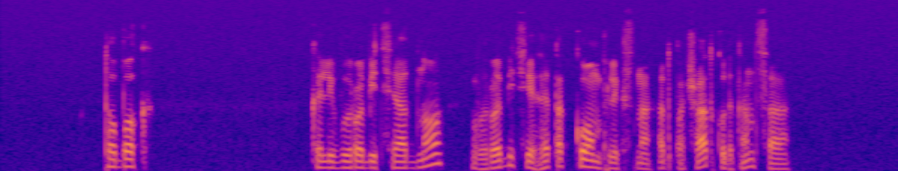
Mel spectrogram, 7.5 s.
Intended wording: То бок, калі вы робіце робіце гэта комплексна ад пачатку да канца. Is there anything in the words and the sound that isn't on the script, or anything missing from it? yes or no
yes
